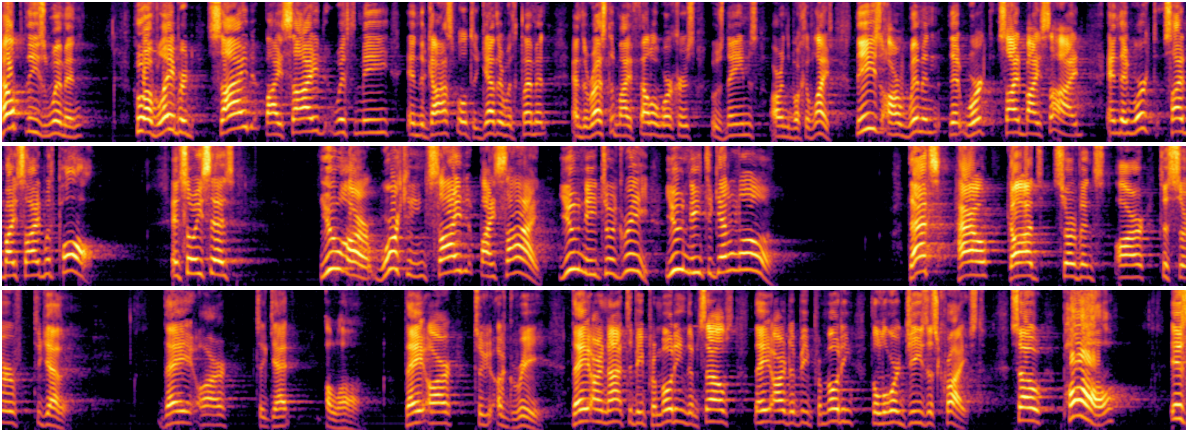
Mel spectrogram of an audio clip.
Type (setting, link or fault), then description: setting, large echoing room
